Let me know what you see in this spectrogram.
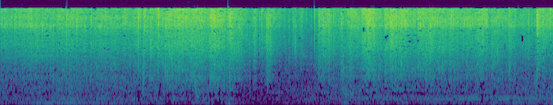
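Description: Green chillies sizzling in oil on a hot iron tawa, with a wooden spatula scraping and turning them a few times.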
